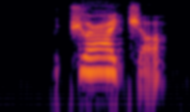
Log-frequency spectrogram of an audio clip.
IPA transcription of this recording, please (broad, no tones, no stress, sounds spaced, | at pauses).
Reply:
t͡ʃ ʊ ʕ i t͡ʃ ɑ̰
